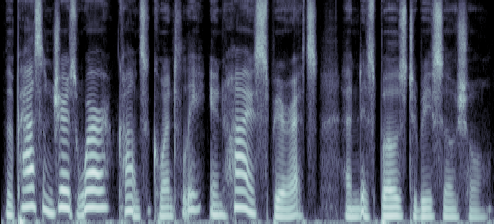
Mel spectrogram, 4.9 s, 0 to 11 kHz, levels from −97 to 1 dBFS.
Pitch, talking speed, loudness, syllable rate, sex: 170 Hz, 145 wpm, -18 LUFS, 4.9 syllables/s, female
